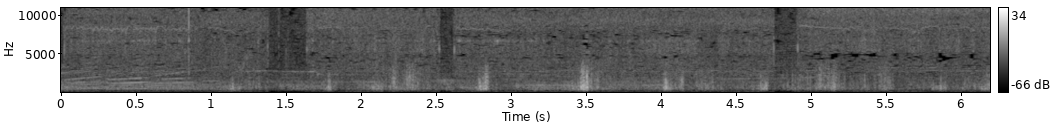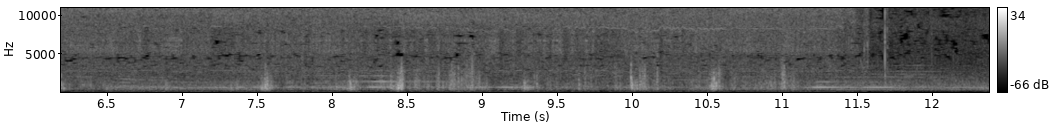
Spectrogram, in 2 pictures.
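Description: Scattered metallic clicks and taps of tools and wheel bolts, over a steady hiss, with a cordless impact wrench's motor whining thinly for a few seconds in the second half as a wheel bolt is spun out.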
